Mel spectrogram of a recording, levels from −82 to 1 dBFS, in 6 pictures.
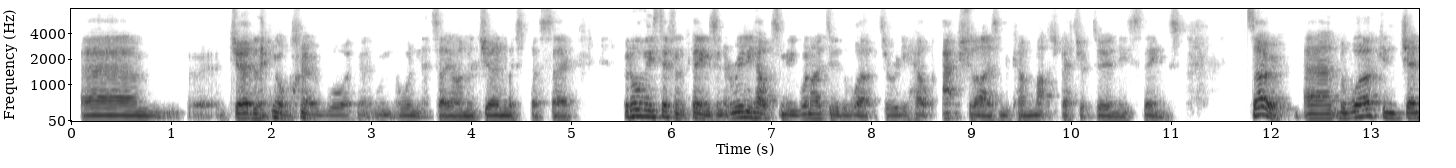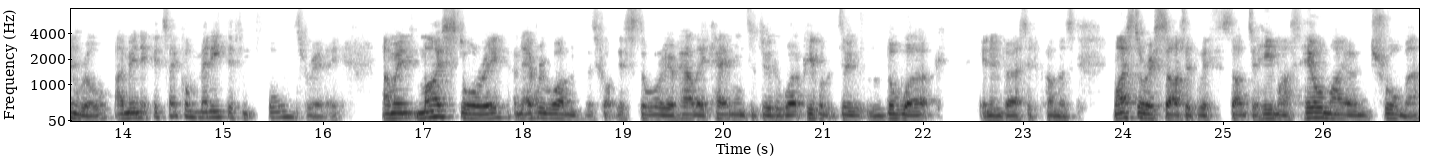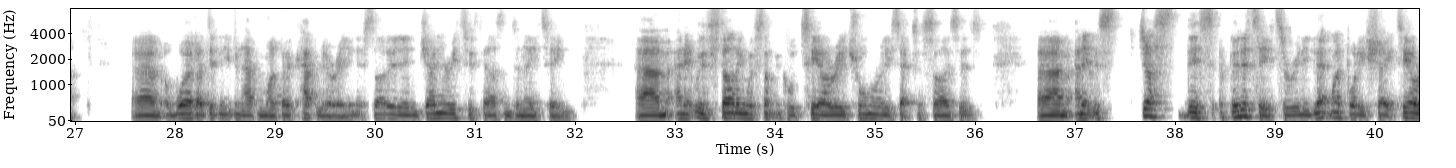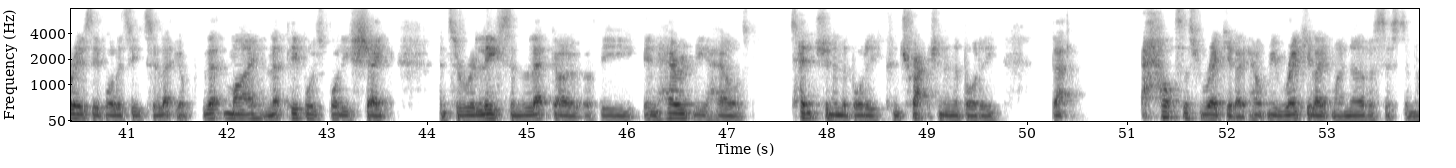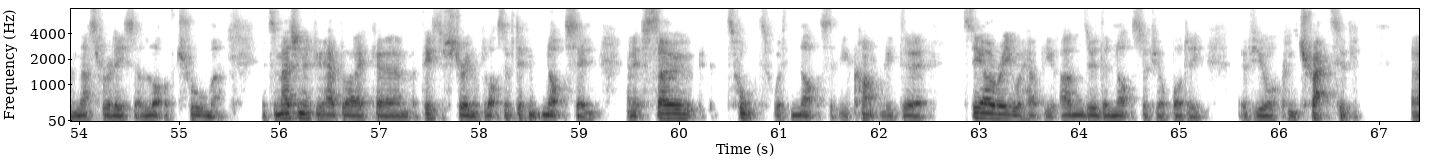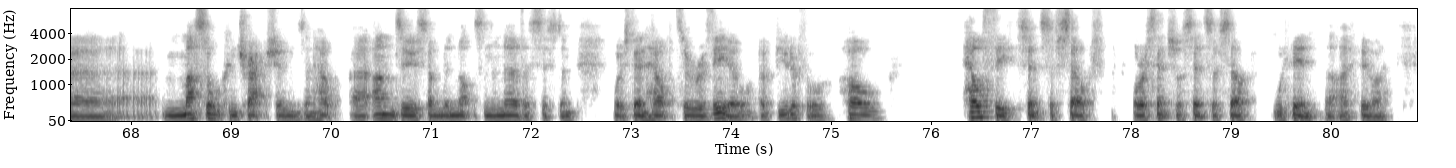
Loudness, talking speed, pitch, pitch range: -26 LUFS, 200 wpm, 100 Hz, 90-115 Hz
